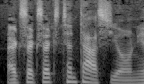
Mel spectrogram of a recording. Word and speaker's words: XXXTentacion: Is that how you say it? I've always wondered how to say it. – XXXTentacion, yep. – Tentacion. – Okay.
